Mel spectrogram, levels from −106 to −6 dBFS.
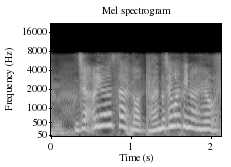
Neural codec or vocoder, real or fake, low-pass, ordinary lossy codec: codec, 16 kHz, 0.5 kbps, FreqCodec, larger model; fake; 7.2 kHz; none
